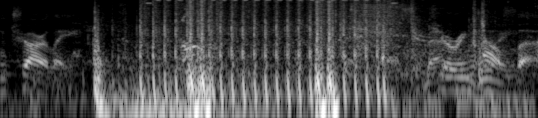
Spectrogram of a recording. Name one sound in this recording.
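An automatic rifle fires a rapid burst of shots.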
